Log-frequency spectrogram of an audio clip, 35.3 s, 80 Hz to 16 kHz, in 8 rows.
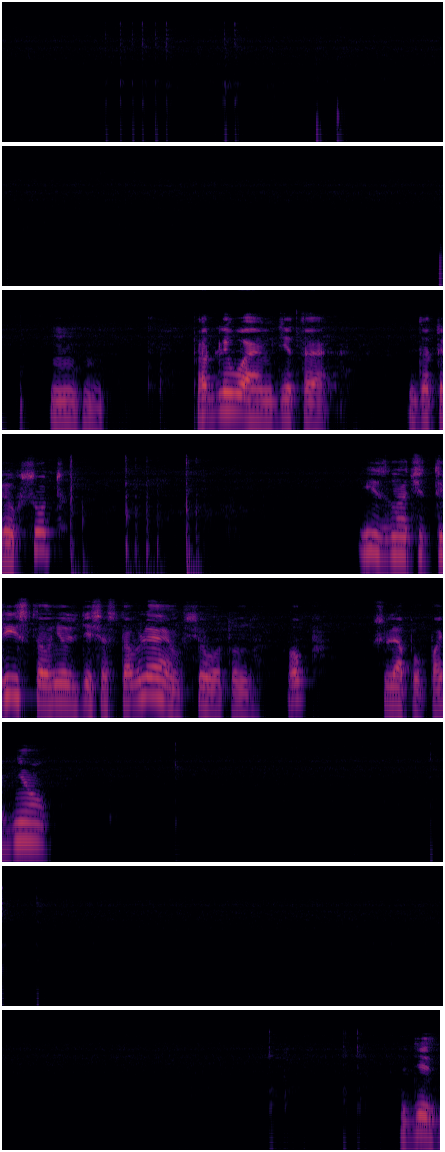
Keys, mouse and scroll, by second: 1.0 click, 1.5 click, 2.2 click, 3.1 space, 8.7 space, 11.6-15.1 drag, 14.6 KP_0, 17.1-23.9 drag, 26.4 click, 26.9-33.6 drag, 34.3 click.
